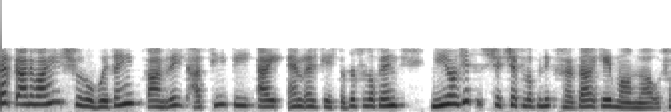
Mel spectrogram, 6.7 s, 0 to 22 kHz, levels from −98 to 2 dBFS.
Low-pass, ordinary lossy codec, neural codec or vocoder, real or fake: 3.6 kHz; none; codec, 16 kHz, 1 kbps, FunCodec, trained on LibriTTS, 50 frames a second; fake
